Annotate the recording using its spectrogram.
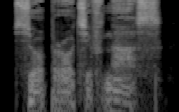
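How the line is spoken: Quiet speech. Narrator (Russian): негромко сказал Ергохор

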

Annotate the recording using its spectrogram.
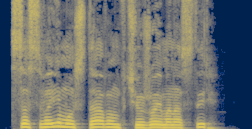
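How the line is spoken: Mutter. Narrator (Russian): пробормотала Кара

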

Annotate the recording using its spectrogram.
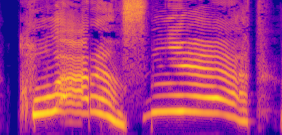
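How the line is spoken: Yelling. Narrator (Russian): завопил Майки

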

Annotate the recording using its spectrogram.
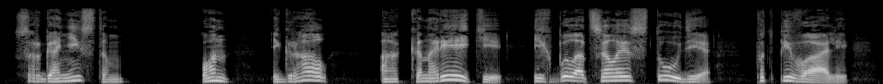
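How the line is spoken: Joyful old woman exclaiming. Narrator (Russian): радостно воскликнула старуха

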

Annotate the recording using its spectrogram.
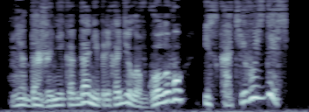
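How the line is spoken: Excited whisper. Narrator (Russian): взволнованно прошептала она

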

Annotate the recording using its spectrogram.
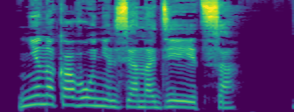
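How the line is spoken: Sighing. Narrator (Russian): вздохнув, произнес Ричард

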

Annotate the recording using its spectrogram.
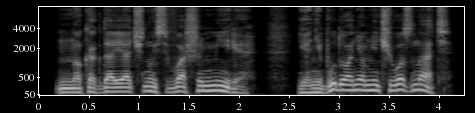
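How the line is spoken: Plain. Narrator (Russian): сказал он

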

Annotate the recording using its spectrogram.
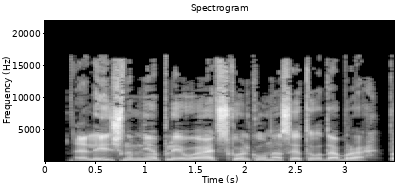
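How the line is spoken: Grumbling. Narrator (Russian): проворчал Док

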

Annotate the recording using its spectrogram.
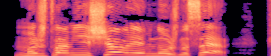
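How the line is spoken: Distant shout from gallery. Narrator (Russian): крикнул кто-то с галерки

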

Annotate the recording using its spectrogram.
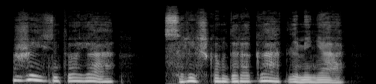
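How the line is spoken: Weak sad voice. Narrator (Russian): прибавила она слабым печальным голосом

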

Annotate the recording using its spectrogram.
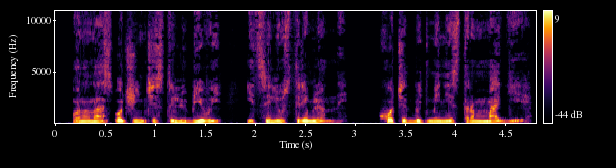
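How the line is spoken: Low-voiced explanation. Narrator (Russian): объяснил Рон друзьям вполголоса

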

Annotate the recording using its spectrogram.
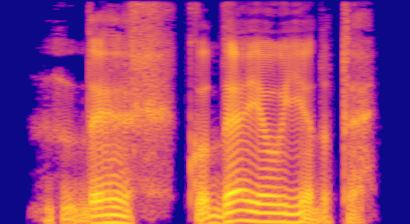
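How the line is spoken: Gruff mutter. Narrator (Russian): буркнул Николай Степанович

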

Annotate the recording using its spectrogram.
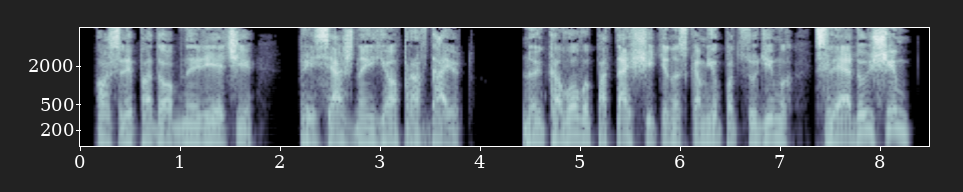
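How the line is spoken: Through gritted teeth. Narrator (Russian): сквозь зубы произнес

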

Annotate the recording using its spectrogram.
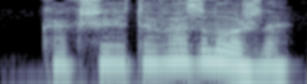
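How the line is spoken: Quiet question. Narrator (Russian): негромко спросила Доркас

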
